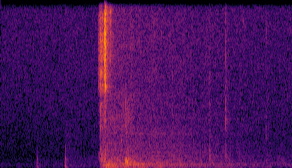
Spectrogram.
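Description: Computer keyboard: two light key clicks, then a louder key strike about three quarters of a second in that fades over about half a second, the search being sent.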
